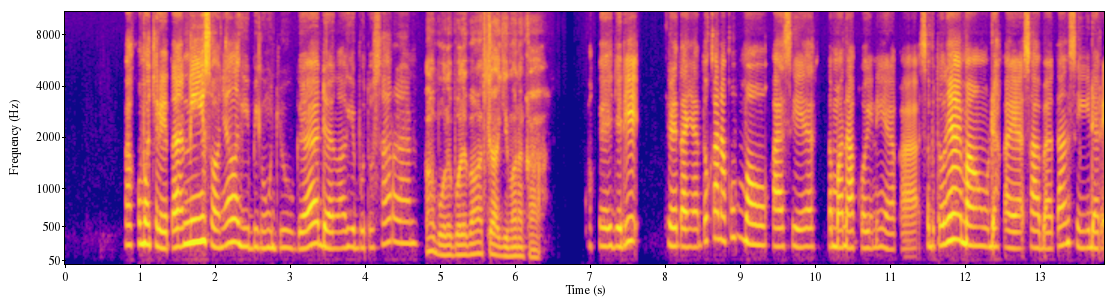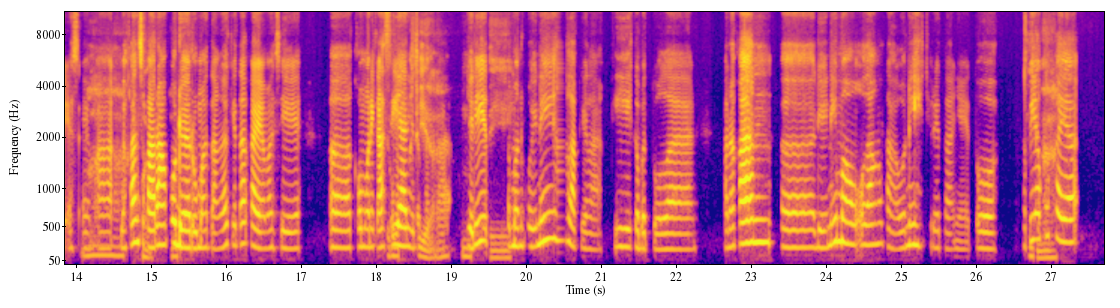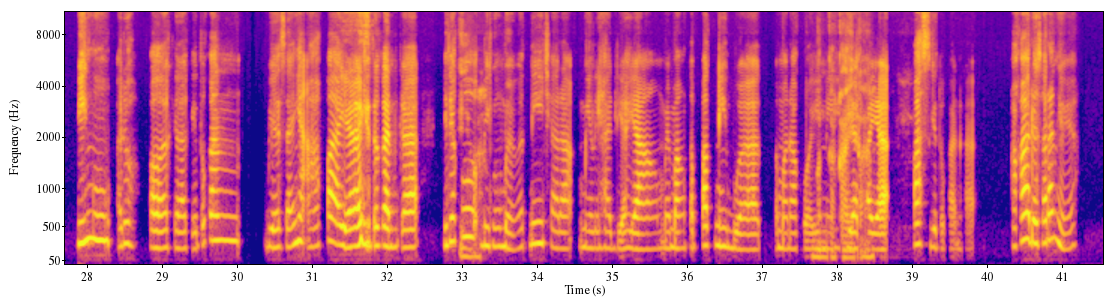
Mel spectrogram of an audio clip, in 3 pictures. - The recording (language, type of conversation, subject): Indonesian, advice, Bagaimana caranya memilih hadiah yang tepat untuk orang lain?
- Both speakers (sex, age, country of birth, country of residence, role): female, 25-29, Indonesia, Indonesia, user; male, 25-29, Indonesia, Indonesia, advisor
- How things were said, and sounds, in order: unintelligible speech; laughing while speaking: "gitu"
